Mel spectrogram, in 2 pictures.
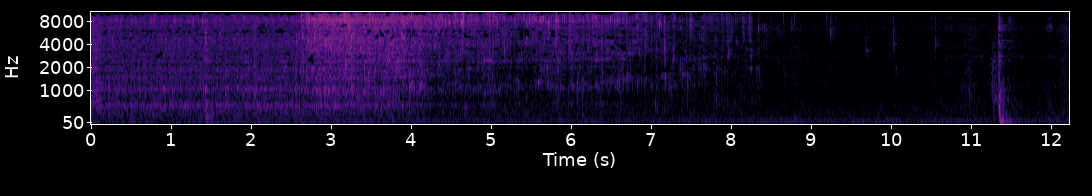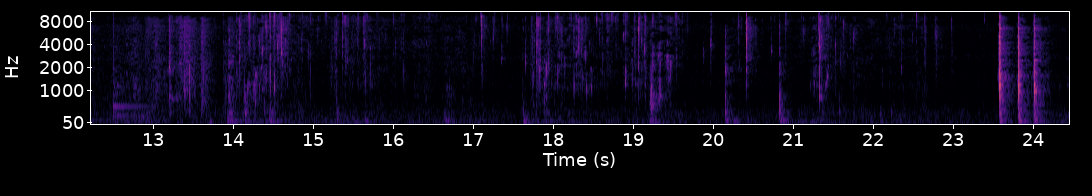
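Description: Broth pouring from a glass bowl into a steel pot of chopped vegetables, splashing for several seconds and fading out. Then scattered light knocks and clinks against the pot, with a quick run of sharp knocks near the end.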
